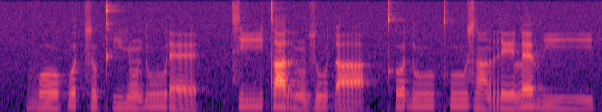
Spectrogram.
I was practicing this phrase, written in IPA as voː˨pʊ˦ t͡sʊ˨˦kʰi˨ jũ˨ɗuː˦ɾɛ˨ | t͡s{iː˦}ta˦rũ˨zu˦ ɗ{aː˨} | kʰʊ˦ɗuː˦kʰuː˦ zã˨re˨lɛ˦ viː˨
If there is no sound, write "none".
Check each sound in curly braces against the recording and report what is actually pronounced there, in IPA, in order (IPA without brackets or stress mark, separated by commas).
iː˦, a˨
